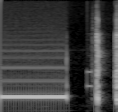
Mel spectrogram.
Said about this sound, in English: There we go, it's ringing.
